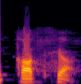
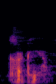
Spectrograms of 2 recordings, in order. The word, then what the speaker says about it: काठिया: तो here the answer will be काथिया, काथिया, ये गलत स्पेलिंग है, answer will be this, काठिया। Course लिखा है यहाँ पे, गलत लिखा हुआ है, वैसे ये आंसर है काठिया।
